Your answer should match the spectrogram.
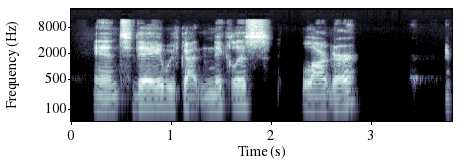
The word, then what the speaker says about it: Langer: And today we've got Nicolas Lager. I pronounce that correct, Nicolas?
